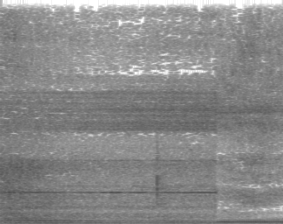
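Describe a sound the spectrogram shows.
A truck engine rumbles as a truck drives away.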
